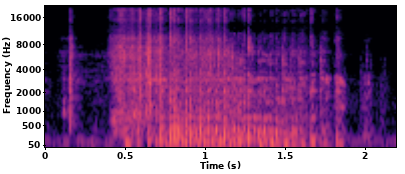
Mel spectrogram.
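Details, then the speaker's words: 1976 Johnson Seahorse 9.9 outboard, low hours, first run in over 30 years after repairs and rewound pull starter, run out of water: pull then rough rapid two-stroke buzz before dying back; it starts and runs. "okay I'm going to put the water on that's the first time it's runs in over 30 years"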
